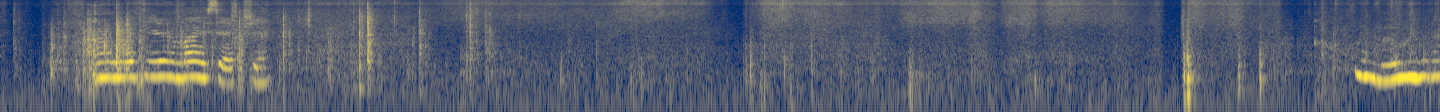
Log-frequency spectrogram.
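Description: A young girl speaks briefly close by.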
